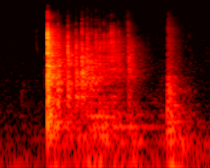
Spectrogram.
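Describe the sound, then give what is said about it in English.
Dice are rolled during a tabletop role-playing game: a sharp clattering rattle that quickly fades, then a second brief clatter. Both are fairly faint. “hate rolling dice”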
